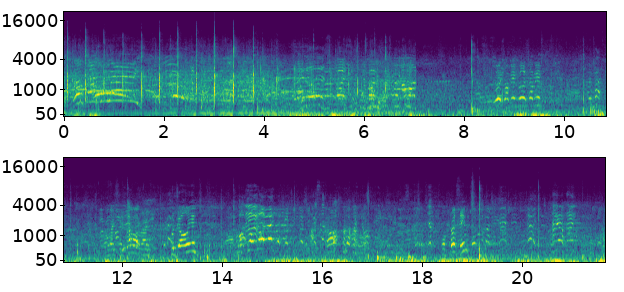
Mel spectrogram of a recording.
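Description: Men shout and call to each other outdoors across an open field.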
